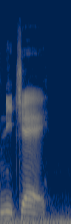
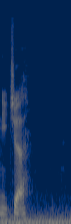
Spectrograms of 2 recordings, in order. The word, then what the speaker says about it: Nietzsche: of nietzsche i pronoun i heard it pronounced more as knee jay more than nietzsche but whatever you're saying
